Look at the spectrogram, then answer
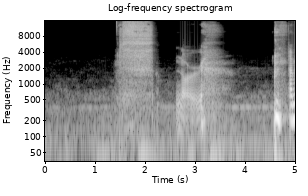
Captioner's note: sharp inhale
